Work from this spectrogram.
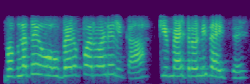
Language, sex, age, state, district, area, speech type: Marathi, female, 18-30, Maharashtra, Mumbai Suburban, urban, conversation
